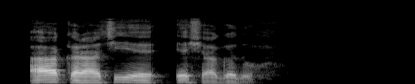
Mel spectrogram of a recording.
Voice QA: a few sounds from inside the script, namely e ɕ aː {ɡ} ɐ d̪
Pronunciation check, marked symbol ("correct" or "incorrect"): correct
